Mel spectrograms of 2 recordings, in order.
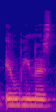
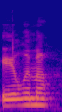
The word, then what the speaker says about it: Elena: I've been saying Elena's name wrong all this time. Because in Scotland, the way it's spelled, we say Elena. But she's from beautiful Ireland. She's called Elena.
